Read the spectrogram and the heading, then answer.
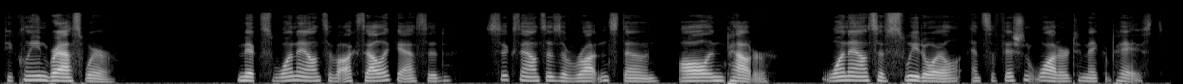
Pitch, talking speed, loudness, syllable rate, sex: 165 Hz, 140 wpm, -22 LUFS, 4.9 syllables/s, female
